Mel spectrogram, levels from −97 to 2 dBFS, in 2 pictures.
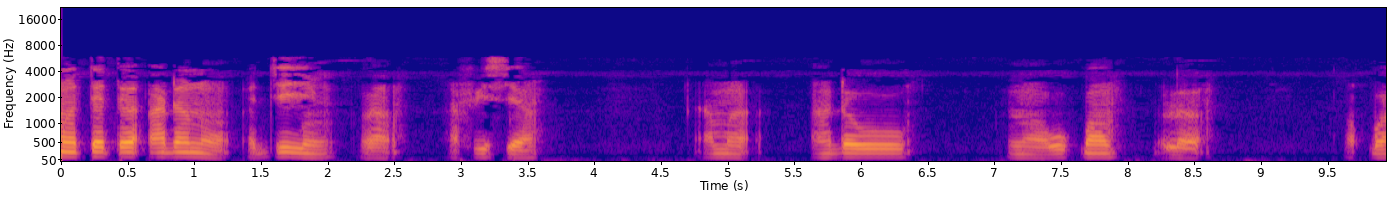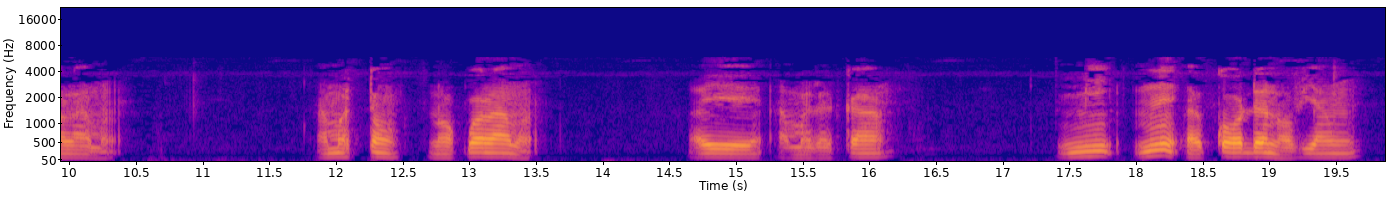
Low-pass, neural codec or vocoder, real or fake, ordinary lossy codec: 7.2 kHz; none; real; MP3, 24 kbps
